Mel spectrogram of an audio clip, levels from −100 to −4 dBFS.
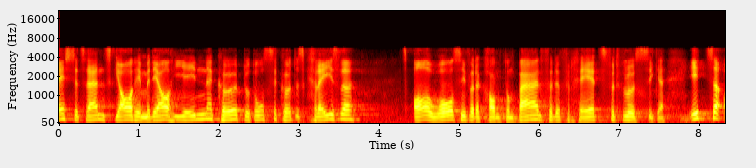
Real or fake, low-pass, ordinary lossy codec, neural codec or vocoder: fake; 5.4 kHz; none; codec, 24 kHz, 1.2 kbps, DualCodec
